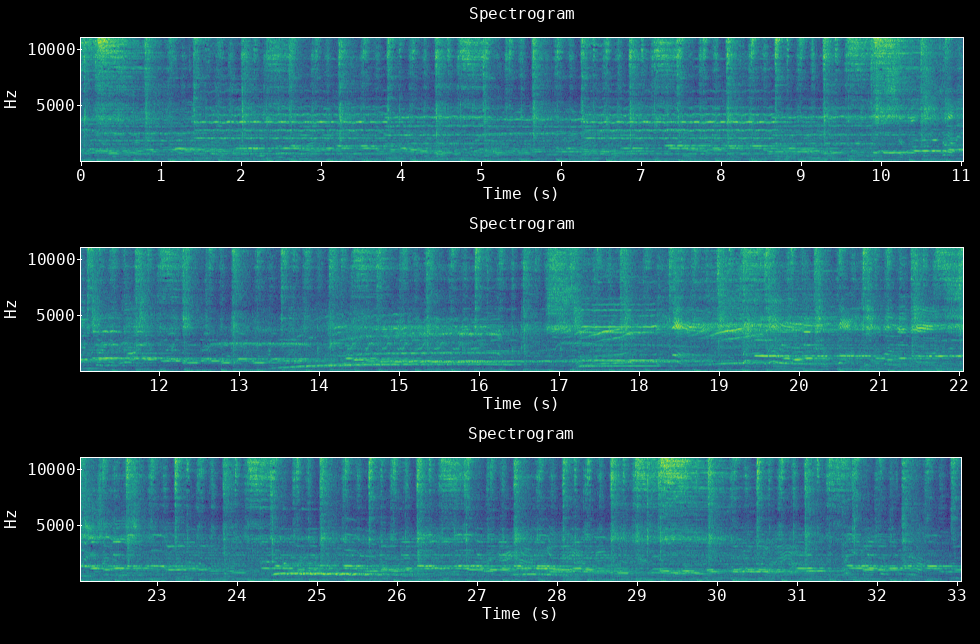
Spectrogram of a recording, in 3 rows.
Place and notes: Xinyi District, Taipei City - Street performances
4 November, ~14:00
